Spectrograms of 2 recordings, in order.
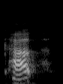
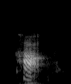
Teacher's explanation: the uh sound is a little bit more neutral ah is a little bit more dropped and hollow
